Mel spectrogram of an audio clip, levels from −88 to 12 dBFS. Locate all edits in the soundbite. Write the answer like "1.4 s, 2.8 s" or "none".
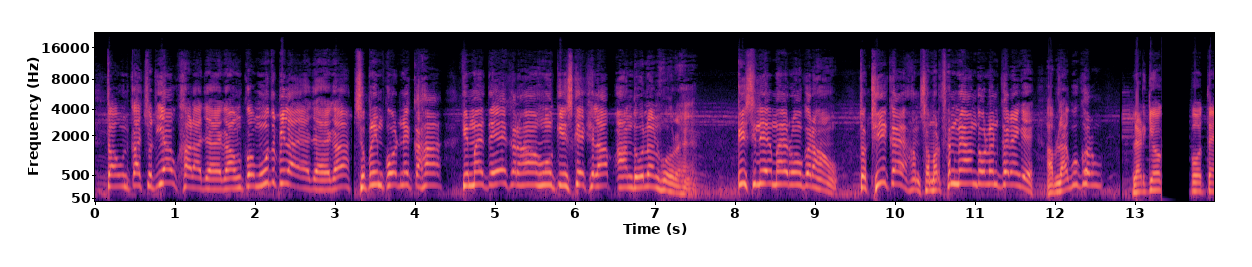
3.2 s, 12.8 s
